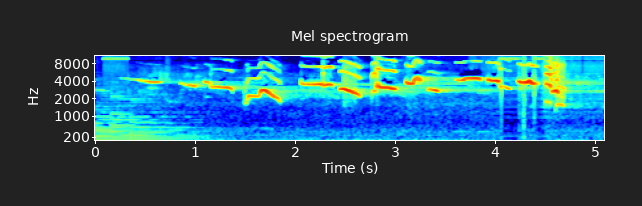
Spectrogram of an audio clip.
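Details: Blue Whistling Thrush in the Kumaon hills on a cold early morning, singing a quick run of clear, sliding whistles, several notes a second and rising and falling in pitch, ending in a brief scratchy burst.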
